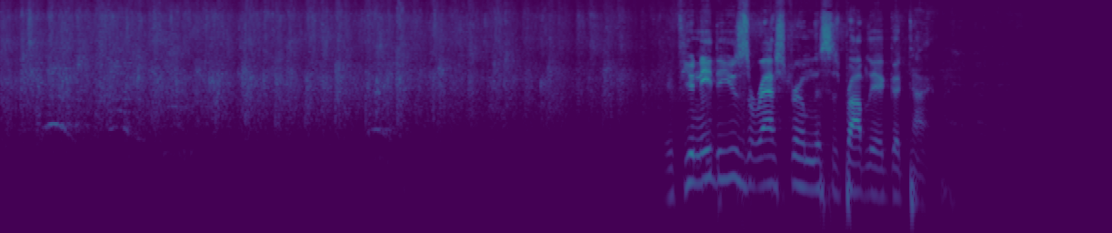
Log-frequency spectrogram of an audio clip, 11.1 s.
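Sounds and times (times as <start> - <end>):
audience clapping hands: 0.0 - 7.6
speech: 6.6 - 9.4.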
